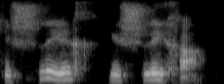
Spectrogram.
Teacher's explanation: keeps a long vowel because the accent doesn't shift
